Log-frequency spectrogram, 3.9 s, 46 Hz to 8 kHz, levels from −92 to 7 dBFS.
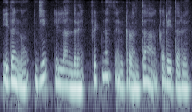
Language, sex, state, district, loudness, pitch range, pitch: Kannada, male, Karnataka, Bangalore, -16 LUFS, 140-185 Hz, 165 Hz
